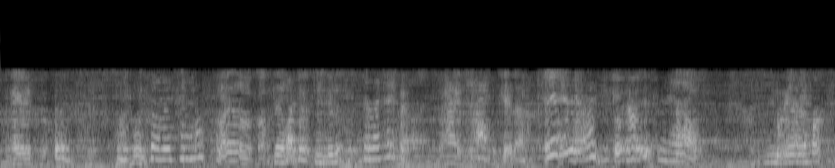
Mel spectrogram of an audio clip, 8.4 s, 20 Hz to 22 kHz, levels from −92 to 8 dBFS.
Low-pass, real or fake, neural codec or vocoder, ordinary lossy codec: 7.2 kHz; fake; codec, 24 kHz, 1 kbps, SNAC; AAC, 16 kbps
